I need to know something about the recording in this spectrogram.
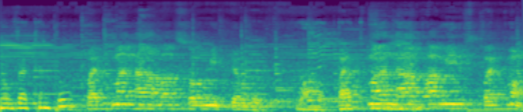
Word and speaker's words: Padmanabhaswamy: Padmanabhaswamy Temple.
